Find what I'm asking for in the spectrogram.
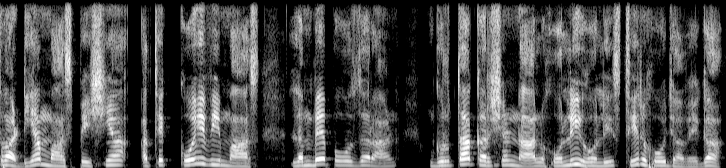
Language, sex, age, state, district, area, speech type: Punjabi, male, 30-45, Punjab, Jalandhar, urban, spontaneous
